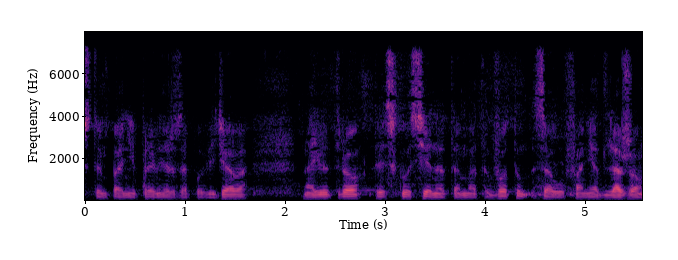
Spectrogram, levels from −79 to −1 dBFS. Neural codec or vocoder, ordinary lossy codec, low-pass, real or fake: none; none; 7.2 kHz; real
